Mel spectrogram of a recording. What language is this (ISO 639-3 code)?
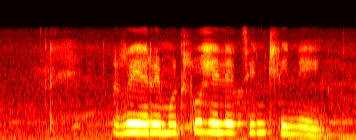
sot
